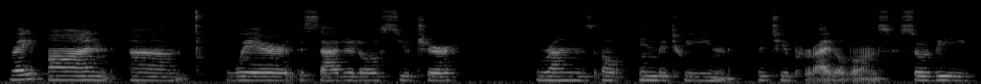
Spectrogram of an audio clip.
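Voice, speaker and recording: A woman leads a healing meditation as an airy, breathy mystic, very slowly and in an even tone. She leaves soft pauses between phrases. The recording is echoey and sounds set back from the microphone. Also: mid-range voice. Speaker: meditation guide and energy healer. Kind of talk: guided chakra healing meditation. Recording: roomy echo, distant mic, background noise.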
